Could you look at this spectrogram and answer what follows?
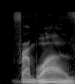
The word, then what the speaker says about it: framboise: Framboise.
